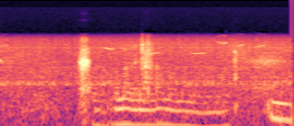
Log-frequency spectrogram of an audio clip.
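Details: Lioness in the Sabi Sands, South Africa, trying to lure a tired, uninterested male lion to mate; a deep, drawn-out harmonic growl lasting about two seconds, then a shorter low moan, with a sharp click just before.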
